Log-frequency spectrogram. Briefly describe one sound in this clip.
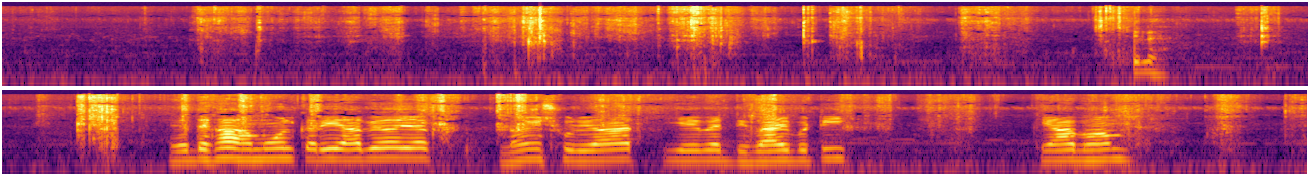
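A small trowel scrapes and taps in dry soil.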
